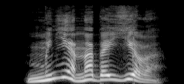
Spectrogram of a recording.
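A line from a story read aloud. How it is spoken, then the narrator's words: Angry, through gritted teeth. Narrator (Russian): зло процедил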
